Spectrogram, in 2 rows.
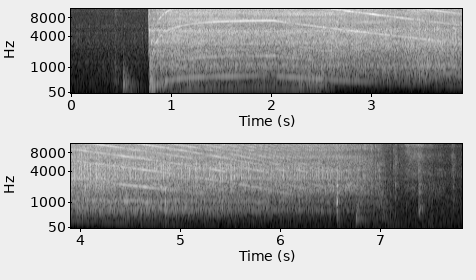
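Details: Porter Cable PC60TPAG angle grinder, about 7 years old with many hours, after brush replacement: clean whine spins up fast, holds a steady high pitch, then coasts down smoothly with no rough crackle; much better than with worn brushes.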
